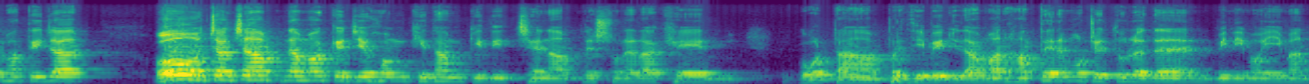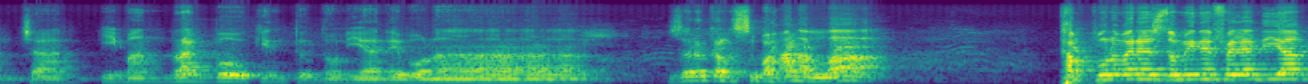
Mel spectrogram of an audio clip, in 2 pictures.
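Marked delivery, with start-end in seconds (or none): none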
